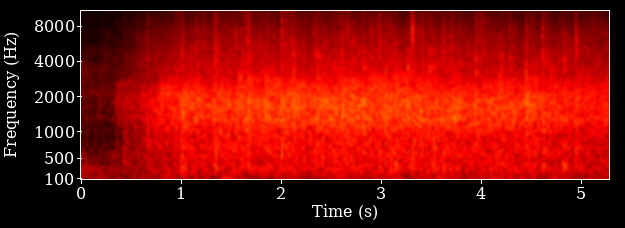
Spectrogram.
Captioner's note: applause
